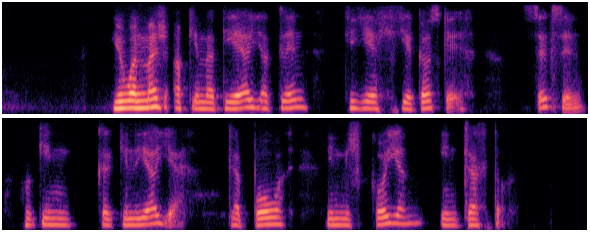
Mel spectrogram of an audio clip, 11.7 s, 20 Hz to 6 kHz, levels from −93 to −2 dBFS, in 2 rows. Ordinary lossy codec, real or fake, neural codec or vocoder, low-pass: Opus, 16 kbps; fake; codec, 16 kHz, 1.1 kbps, Voila-Tokenizer; 5.4 kHz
